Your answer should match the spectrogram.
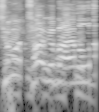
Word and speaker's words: Tagovailoa: Tagovailoa. Sorry, I can't. I tried to pronounce the first name. – Tua Tagovailoa. I just take off the two and say Tagovailoa. There you go.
